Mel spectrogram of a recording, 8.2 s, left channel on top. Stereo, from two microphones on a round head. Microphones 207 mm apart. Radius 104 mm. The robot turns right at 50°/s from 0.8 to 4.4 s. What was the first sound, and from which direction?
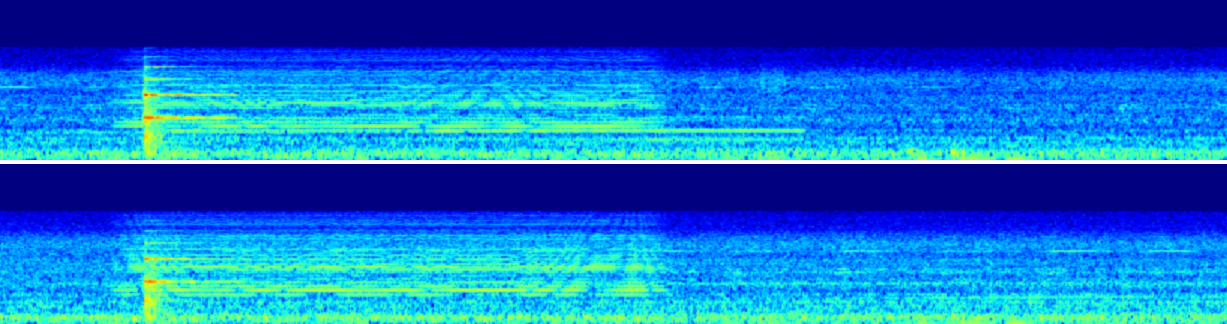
A piano, 45° left.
